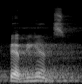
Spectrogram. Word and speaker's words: plebeians: तो PLEBEIANS आता है, लेकिन इसमें हम लोग जो है प्लेबियंस में एल को जो है वो हम साइलेंट कर देंगे। पैट्रिशियन, पैट्रिशियन ये तो लॉर्ड नवाब जो होते हैं अरिस्टोक्रेट उनको बोलते हैं प्लेबियन। प्लेबियंस ऑर्डिनरी आम किस्म के जो लोग होते हैं, गरीब लोग, प्लेबियंस। अब प्लेबियंस को देखें तो बेटे इसमें एल भी है, लेकिन हमने यहाँ पे जो एल है इसको हमने नहीं बोलना, हम इसको साइलेंट कर देंगे।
